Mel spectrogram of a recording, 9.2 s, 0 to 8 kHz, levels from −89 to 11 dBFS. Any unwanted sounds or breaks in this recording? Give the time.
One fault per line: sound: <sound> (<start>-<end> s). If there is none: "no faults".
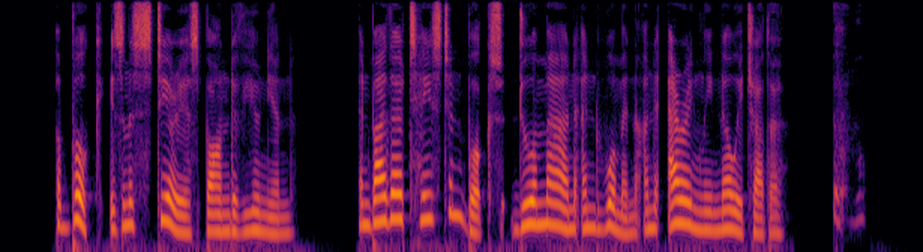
sound: cough (8.3-8.7 s)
